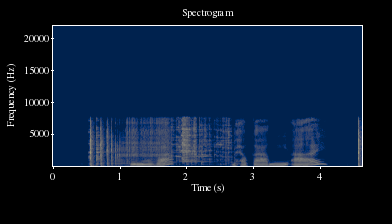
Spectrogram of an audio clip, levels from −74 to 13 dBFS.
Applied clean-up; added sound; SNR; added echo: none; Dishes, pots, and pans + Coin (dropping); -3 dB; none.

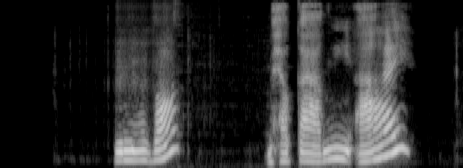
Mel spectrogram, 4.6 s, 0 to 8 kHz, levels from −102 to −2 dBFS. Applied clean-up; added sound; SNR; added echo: neural mask model DeepFilterNet 3.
